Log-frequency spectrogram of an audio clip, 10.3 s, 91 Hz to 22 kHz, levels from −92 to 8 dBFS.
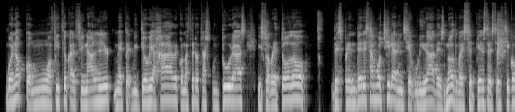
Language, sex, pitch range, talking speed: Spanish, male, 115-145 Hz, 150 wpm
